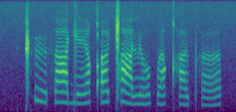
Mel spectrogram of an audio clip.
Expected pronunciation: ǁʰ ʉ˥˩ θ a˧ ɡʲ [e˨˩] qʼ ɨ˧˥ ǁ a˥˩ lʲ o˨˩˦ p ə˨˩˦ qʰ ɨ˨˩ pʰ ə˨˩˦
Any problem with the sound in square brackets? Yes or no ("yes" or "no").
yes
